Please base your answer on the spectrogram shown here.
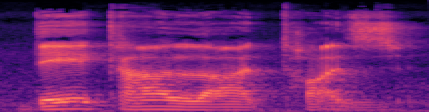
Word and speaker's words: décolletage: Am I saying it right? Décolletage. Taj. I think the ZH like a taj.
